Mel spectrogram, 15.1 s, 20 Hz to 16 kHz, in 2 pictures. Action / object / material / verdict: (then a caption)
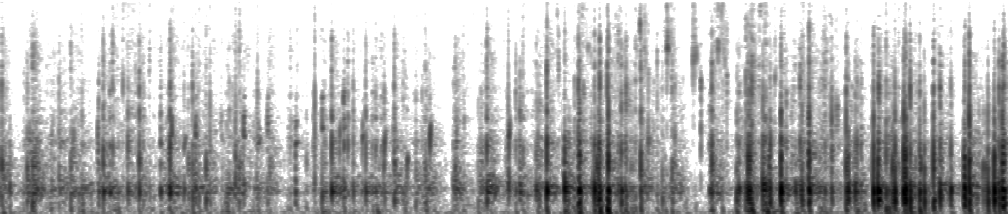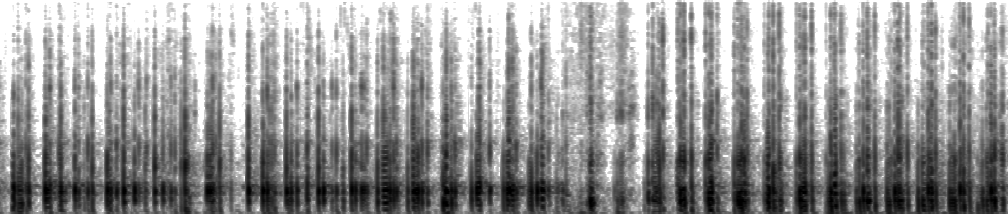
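tap / cardboard box / cardboard / none. A hollow white and blue printed cardboard product box is tapped with fingertips and nails on its flat sides close to the microphone. The result is a fast, uneven stream of short, dry taps with a hollow midrange tone around 450 Hz. The tapping grows louder and denser after the first few seconds.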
